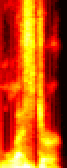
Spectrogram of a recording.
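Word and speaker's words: Leicester: like south of us is a town called Lester spelled l c h s t r how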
